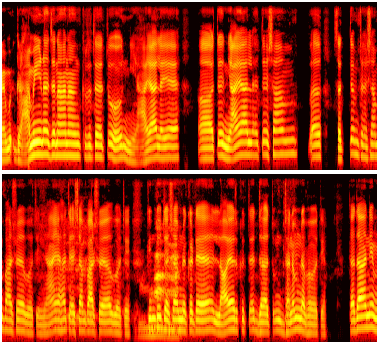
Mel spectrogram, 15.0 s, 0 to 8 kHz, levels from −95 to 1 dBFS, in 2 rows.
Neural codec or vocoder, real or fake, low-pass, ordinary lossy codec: none; real; 7.2 kHz; none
